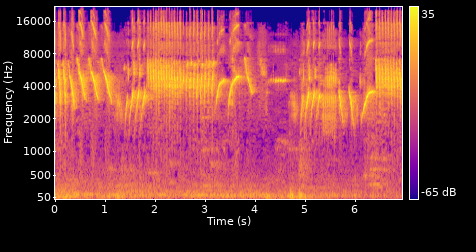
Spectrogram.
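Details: Canary singing its melodious song to attract the opposite sex: quick descending whistles, a dense buzzing roll, curling notes and a held tone, ending in another fast rattling trill.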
